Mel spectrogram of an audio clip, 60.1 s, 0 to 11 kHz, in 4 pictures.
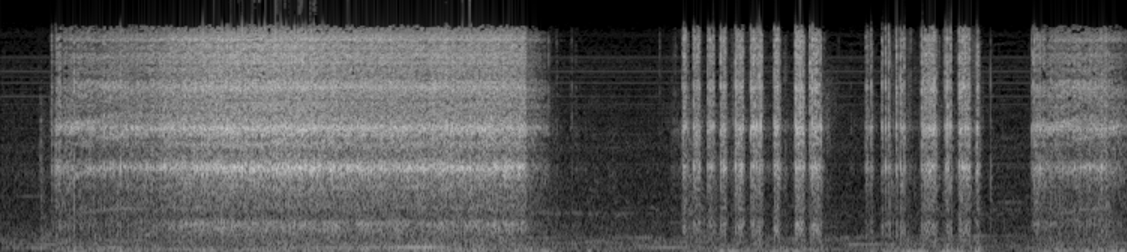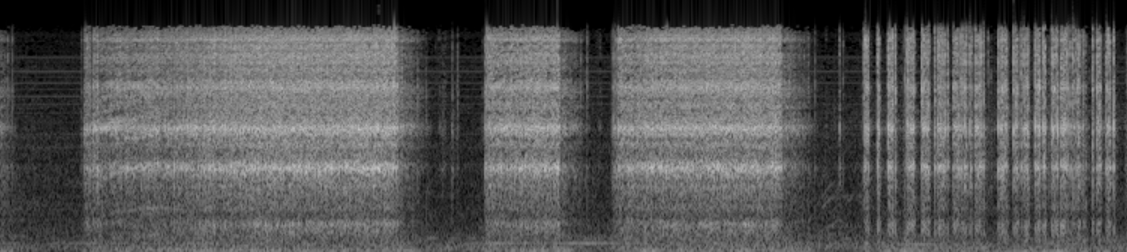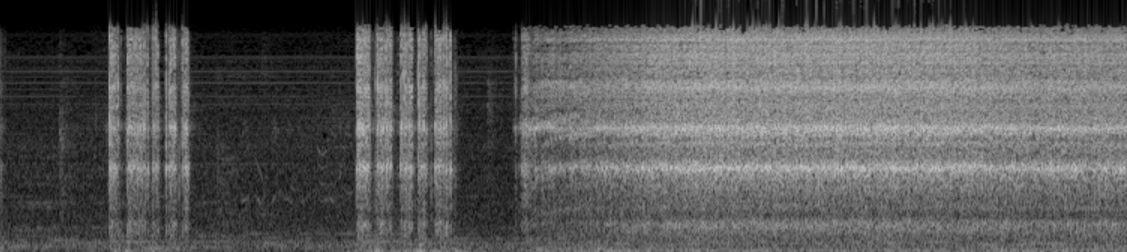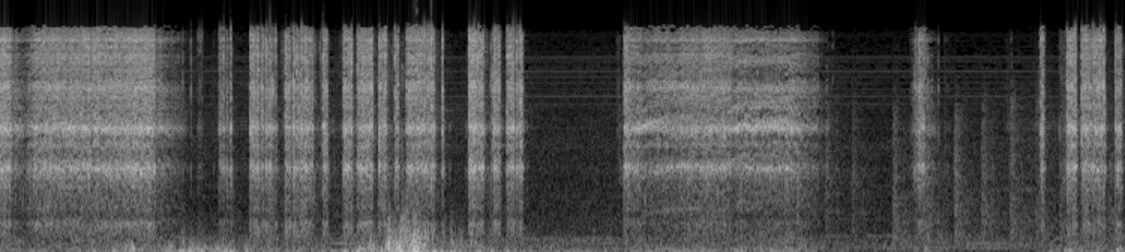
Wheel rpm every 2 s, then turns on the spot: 100, 160, 160, 70, 10, 10, 20, 60, 140, 160, 50, 90, 100, 30, 20, 10, 0, 10, 80, 160, 160, 160, 140, 80, 20, 20, 50, 120, 0, 10.
8-12 24-32 34-36 48-52 58-60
